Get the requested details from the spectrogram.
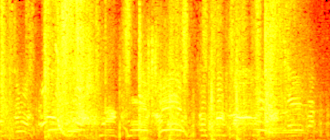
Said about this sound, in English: Insurgents fire from a ridgeline. Okur, Chutsky, and Burton trade fire with the enemy.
